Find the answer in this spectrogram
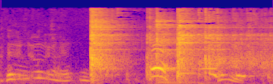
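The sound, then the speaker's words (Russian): A drinking glass for tea is dropped and breaks, a sudden sharp crash followed moments later by a second clattering burst, with voices talking before and after. “Стакан удержать не может. Ничего страшного. Ничего страшного, друзья мои. Разбился стакан, невелика потеря.”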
